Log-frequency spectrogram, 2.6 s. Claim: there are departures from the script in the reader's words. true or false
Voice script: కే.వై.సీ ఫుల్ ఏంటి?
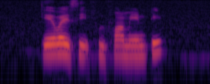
true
